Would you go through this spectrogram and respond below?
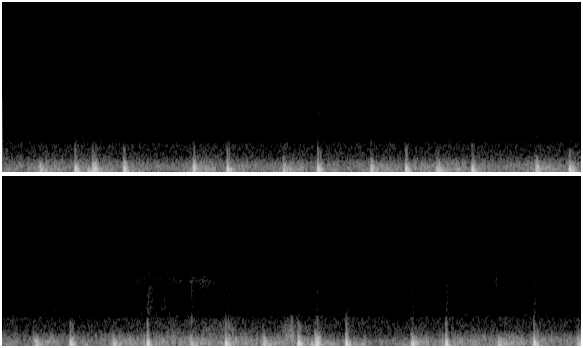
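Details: Female's unstable resting heartbeat, abnormal heart audio: low thumps unevenly spaced, some bunched close together, others pausing; irregular heartbeat with extra beats.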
